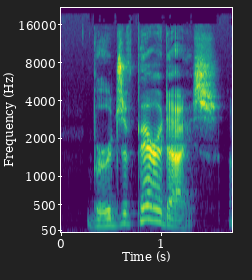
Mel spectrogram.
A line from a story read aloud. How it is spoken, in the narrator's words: I exclaimed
